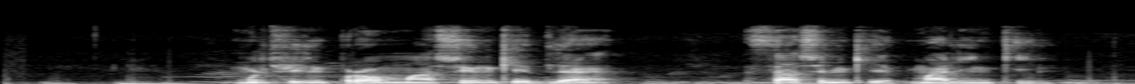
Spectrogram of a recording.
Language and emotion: Russian, positive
